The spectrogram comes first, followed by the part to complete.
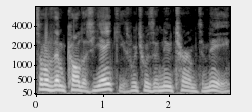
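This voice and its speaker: Very clean and set against a silent background, the recording carries a man's dark, mellow tone. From US Midwest (Kansas, Illinois, Michigan; teen years in eastern Kentucky). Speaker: storyteller recounting childhood memories. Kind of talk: scripted narration.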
